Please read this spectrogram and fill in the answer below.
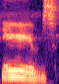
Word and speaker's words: Toews: Yeah, my last name is pronounced Taves.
